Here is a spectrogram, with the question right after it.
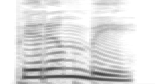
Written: ಪಾರಂಬೆ

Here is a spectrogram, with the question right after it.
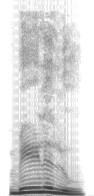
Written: ಬೆಳಲು

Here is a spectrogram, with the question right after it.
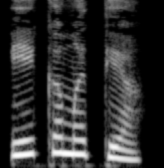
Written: ಏಕಮತ್ಯ

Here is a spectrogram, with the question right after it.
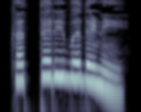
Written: ಕತ್ತರಿಬದಣೆ

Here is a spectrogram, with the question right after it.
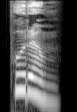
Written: ಪಾರಂ

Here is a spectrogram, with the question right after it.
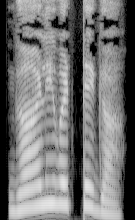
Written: ಗಾಳಿವಟ್ಟೆಗ

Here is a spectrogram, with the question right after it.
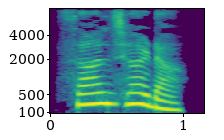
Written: ಸಾಲ್‍ಝಾಡ

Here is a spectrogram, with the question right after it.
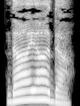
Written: ದಾಯಾದ

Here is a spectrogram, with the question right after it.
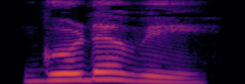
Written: ಗೊಡವೆ

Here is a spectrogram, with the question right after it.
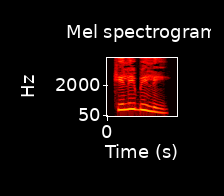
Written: ಕಿಲಿಬಿಲಿ

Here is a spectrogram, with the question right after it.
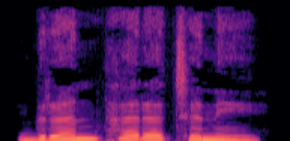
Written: ಗ್ರಂಥರಚನೆ

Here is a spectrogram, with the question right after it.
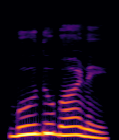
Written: ಬೂದುಬಾಳೆ

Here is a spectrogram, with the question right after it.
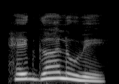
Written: ಹೆಗ್ಗಾಲುವೆ

